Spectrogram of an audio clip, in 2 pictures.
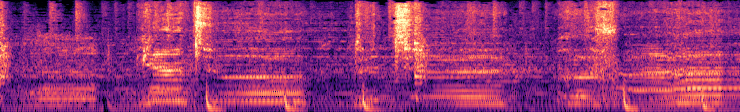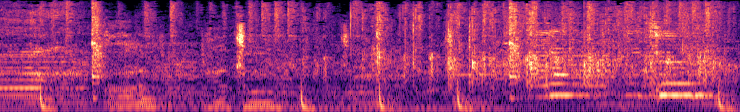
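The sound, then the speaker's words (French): Theme music for a French interview show recorded live in public, with a steady rhythmic pulse under layered tonal parts. It plays alone at an even level throughout. “Ton actu la plus fraîche, c'est le podcast À bientôt de te revoir, mhm. dont voici le superbe générique.”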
